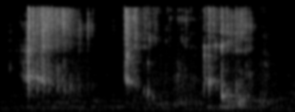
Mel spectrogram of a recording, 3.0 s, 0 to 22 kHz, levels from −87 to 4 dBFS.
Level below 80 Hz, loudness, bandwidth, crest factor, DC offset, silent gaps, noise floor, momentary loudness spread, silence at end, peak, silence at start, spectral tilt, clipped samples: under -90 dBFS; -34 LUFS; 17 kHz; 32 dB; under 0.1%; none; -56 dBFS; 20 LU; 0.45 s; -6 dBFS; 0.2 s; 3.5 dB/octave; under 0.1%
